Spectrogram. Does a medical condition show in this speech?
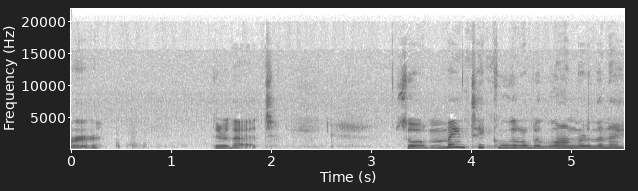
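Yes: cerebral palsy, spastic quadriplegic.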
